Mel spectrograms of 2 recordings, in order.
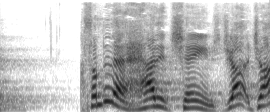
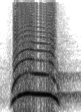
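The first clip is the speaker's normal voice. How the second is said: high loud woo; mock cheer; 11 dB louder than usual. Saul imagined cheering for David, loud whoop. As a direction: whoop like a delighted fan.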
